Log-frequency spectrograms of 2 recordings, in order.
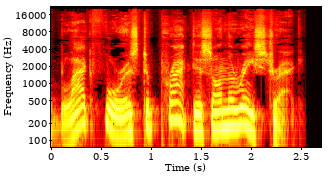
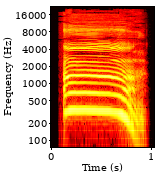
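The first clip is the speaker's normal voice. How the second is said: higher, hammed-up scream of fright; group scream; 13 semitones higher than usual. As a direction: scream leaping the ravine. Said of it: "they all screamed".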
